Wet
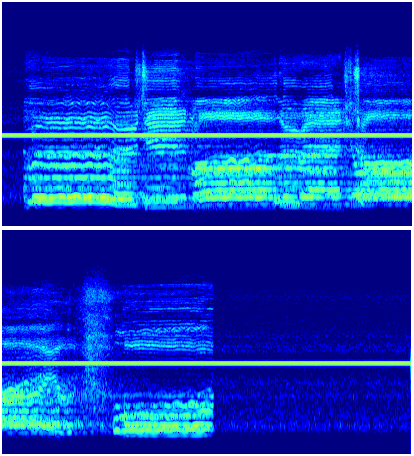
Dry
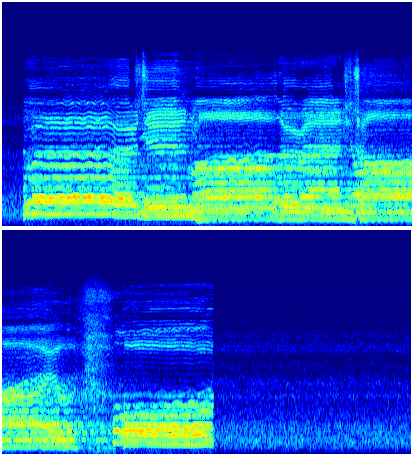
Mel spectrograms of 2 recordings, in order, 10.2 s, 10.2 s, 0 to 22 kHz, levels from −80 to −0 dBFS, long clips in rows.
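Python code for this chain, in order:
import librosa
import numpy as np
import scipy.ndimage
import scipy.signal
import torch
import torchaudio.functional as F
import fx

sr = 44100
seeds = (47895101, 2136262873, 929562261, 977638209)

y = scipy.signal.sosfilt(scipy.signal.butter(8, 450.0, 'highpass', fs=sr, output='sos'), x)
y = fx.tilt_eq(y, sr, slope=3.0)
y = y + 10.0 ** (-28.0 / 20.0) * np.sin(2.0 * np.pi * 1900.0 * np.arange(len(y)) / sr)
y = y * librosa.db_to_amplitude(-6.0)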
